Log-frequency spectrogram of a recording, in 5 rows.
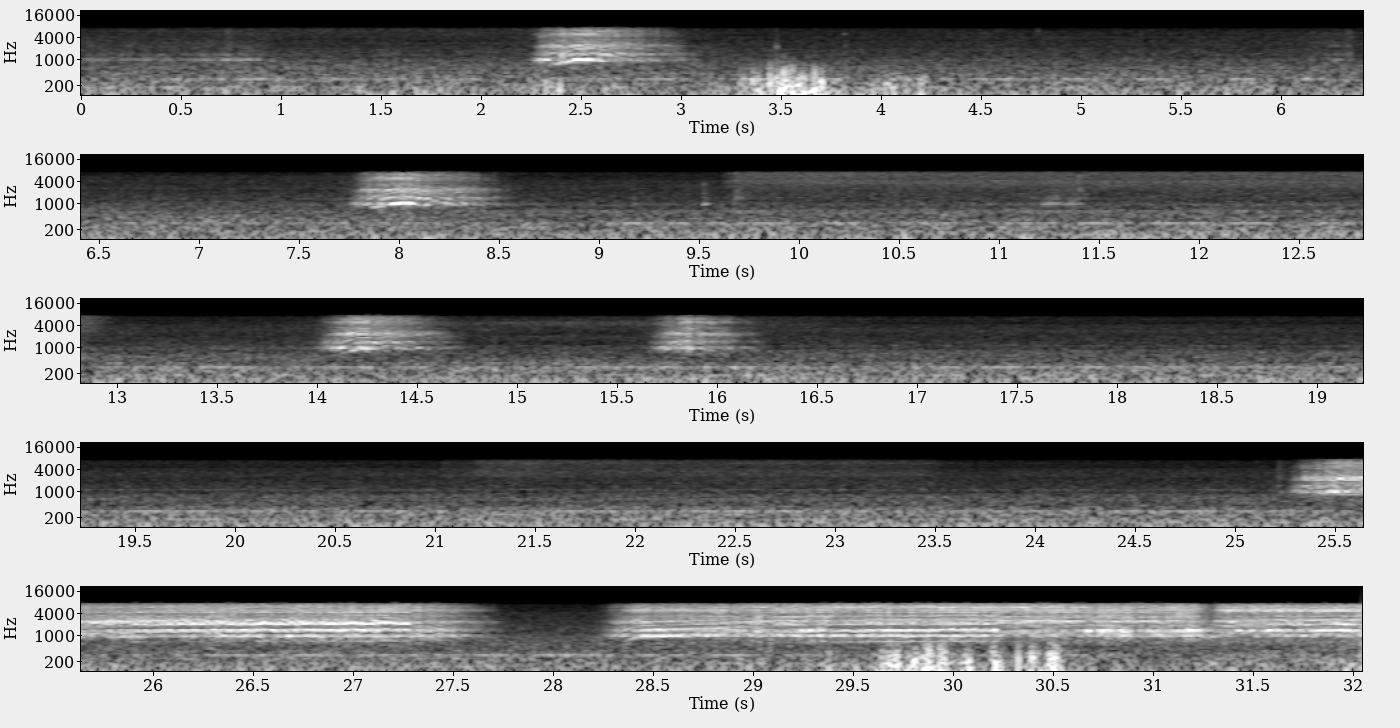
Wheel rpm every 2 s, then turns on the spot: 10, 10, 0, 10, 20, 0, 0, 10, 10, 0, 0, 0, 30, 120, 100, 160.
0-2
